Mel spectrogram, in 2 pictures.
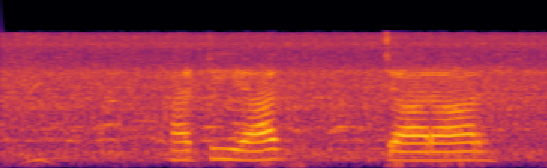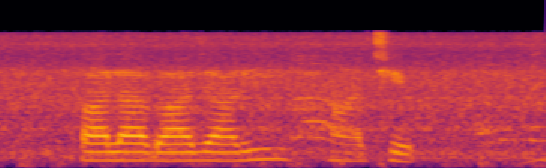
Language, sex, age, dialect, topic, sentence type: Magahi, female, 25-30, Northeastern/Surjapuri, agriculture, statement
